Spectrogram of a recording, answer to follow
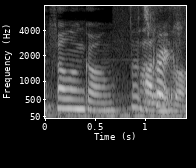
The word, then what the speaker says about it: Falun Gong: some Antiguan we've talked a lot about um Falun Gong is that how am i pronouncing it right yeah Falun Gong yes what is the actual meaning of that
